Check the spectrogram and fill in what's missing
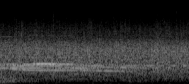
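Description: Sustained audience applause fills the hall at a 2017 UK professional Latin dance competition, a dense, steady clapping wash at even volume, with a faint tonal hum underneath and no voices.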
